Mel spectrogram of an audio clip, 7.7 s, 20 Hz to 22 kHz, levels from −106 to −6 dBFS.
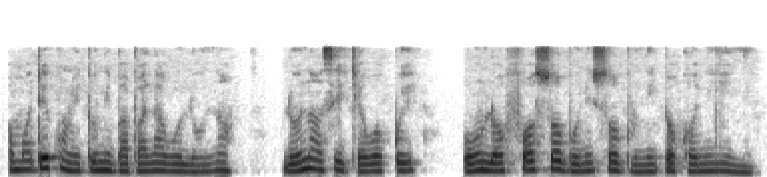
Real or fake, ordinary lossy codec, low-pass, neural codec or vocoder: real; none; 7.2 kHz; none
